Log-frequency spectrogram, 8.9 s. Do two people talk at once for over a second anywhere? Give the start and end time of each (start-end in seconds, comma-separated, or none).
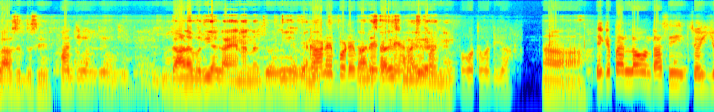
3.9-5.7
